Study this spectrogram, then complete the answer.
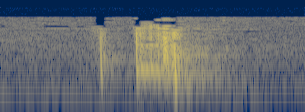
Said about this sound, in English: And there's the phone at the other end finally ringing.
